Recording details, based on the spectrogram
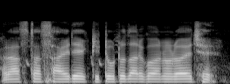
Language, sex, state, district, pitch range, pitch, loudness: Bengali, male, West Bengal, Cooch Behar, 125-130 Hz, 125 Hz, -14 LUFS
